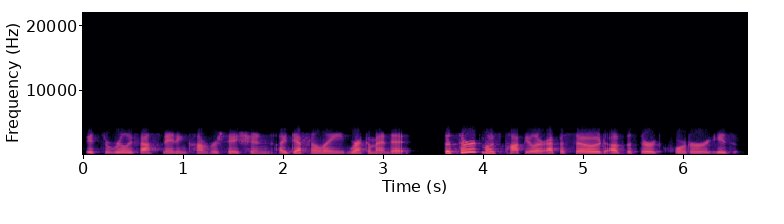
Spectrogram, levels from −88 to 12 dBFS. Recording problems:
muffled; very; fading above 3 kHz
phone-call audio

